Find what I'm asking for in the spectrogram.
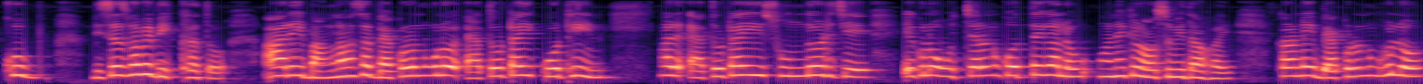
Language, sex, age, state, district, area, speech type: Bengali, female, 45-60, West Bengal, Purba Medinipur, rural, spontaneous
